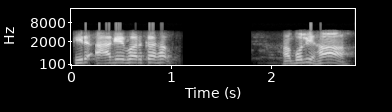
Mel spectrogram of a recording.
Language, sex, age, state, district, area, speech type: Hindi, male, 18-30, Bihar, Vaishali, rural, conversation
